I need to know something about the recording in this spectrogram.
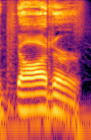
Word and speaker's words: daughter: First is that with daughter, although it's spelt with a T here, a T sound, we actually, in American English, we flap that T. Arr, I say daughter.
